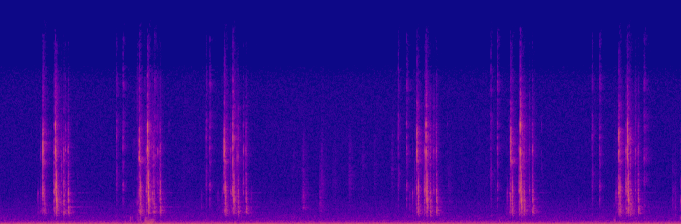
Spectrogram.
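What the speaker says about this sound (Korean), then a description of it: "이렇게 해서 계속 키보드를 두드려 주면 됩니다" Someone types on a computer keyboard, with short bursts of key clicks recurring roughly every second over a steady low hum, close and moderately soft with no talking.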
